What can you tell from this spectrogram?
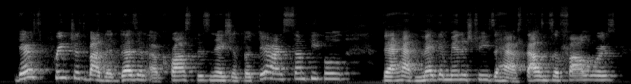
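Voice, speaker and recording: Her pitch sits at a medium level for a woman, swinging very widely as she talks at a fairly quick pace. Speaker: preacher and mentoring coach. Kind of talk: casual chat. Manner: fast.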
